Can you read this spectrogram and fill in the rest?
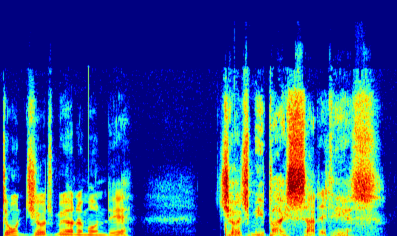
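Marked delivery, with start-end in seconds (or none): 2.2-3.8 menacing, low, sinister villain voice. Suggesting a t-shirt slogan for him, the speaker reads it in a sinister voice. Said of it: "I don't know why I did that in a sinister voice".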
